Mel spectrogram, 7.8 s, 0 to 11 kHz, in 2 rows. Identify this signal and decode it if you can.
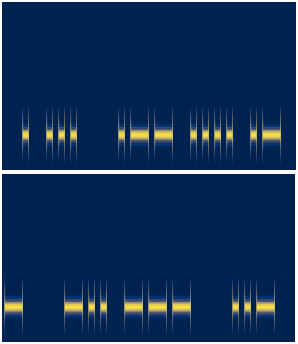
Morse code, heard as a keyed tone, about 16 wpm, 700 Hz. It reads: ES WHAT DO U
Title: Sentences from Top 200 Words and Abbreviations 15wpm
